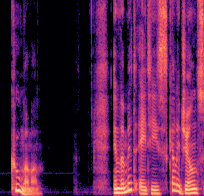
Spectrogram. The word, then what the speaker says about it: Cwmaman: This is a village in Wales, spelled like this, but pronounced something like Cwmaman.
